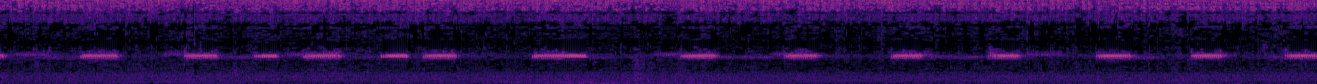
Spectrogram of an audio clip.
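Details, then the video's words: Crickets giving quick, high, ringing chirps at an uneven pace, some in close pairs, about fifteen over ten seconds. A steady shrill hiss sits in the background. "Crickets Chirping Sound"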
